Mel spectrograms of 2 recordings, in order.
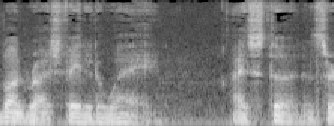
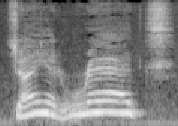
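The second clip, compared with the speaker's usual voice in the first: much higher panicked shriek; a woman shrieking in terror. Acted. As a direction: scream it in fright. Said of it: "the woman shrieked".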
